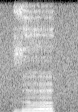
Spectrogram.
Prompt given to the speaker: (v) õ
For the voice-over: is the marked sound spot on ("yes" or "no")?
no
